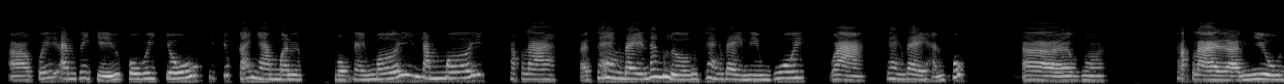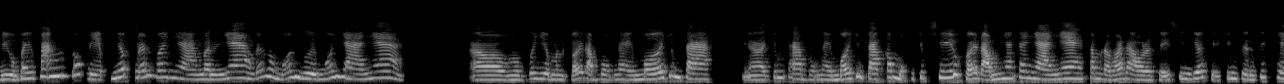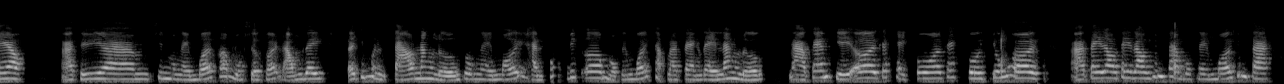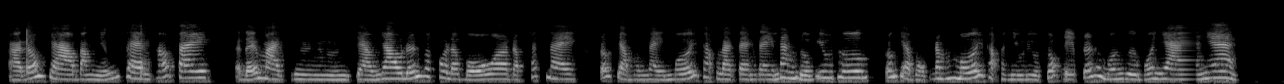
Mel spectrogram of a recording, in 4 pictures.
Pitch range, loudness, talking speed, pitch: 220-295 Hz, -27 LUFS, 245 wpm, 250 Hz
